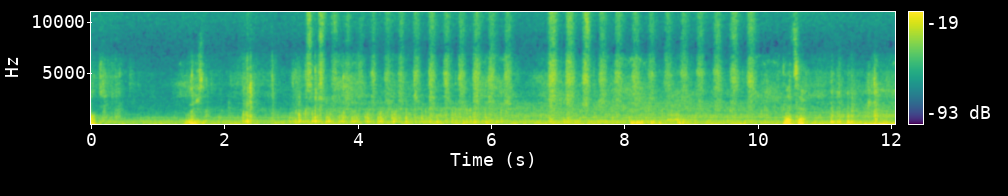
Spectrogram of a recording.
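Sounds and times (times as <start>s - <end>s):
trigger spray bottle spraying: 3.0s - 10.0s.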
